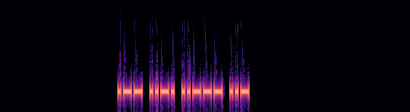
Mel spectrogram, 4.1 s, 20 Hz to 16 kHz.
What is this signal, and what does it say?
Morse code, heard as a keyed tone, about 46 wpm, 700 Hz. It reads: WF2U
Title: USA Call Signs - 4 Characters - Repeated 3x - 45wpm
